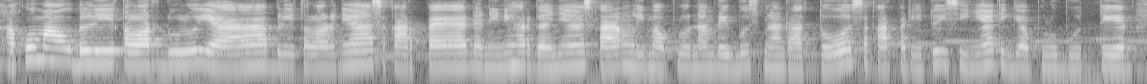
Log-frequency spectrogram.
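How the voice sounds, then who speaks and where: A woman's fairly high voice at a very fast pace, with hardly any pauses, fairly even intonation, and noticeable background noise. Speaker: vlogger, housewife. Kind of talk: casual vlog narration. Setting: at home, then supermarket. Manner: chatty, friendly.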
